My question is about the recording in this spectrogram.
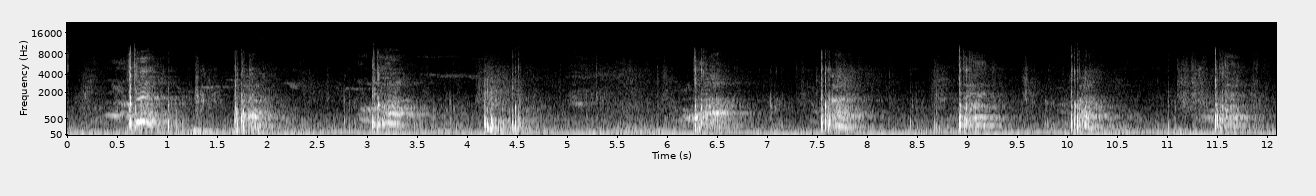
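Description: Tennis rally on a clay court: a ball struck back and forth by racket, one sharp strike about every 1.2 seconds, nine or so in all. Short vocal grunts from the players follow some of the strikes.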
